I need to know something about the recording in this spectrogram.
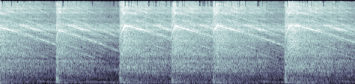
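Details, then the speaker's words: Repaired multi-purpose blender that previously would not run, mounted on four feet, switched on continuously then pulsed: six sharp whining bursts in about seven seconds, each spinning up and winding down cleanly; normal running. "này mình sẽ bật cho các bạn xem này Đấy bậy chạy liên tục này Nhấn nhả"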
